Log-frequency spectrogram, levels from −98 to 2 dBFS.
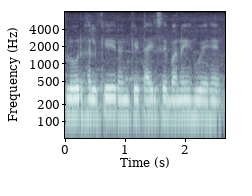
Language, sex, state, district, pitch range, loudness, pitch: Hindi, male, Arunachal Pradesh, Lower Dibang Valley, 115-125 Hz, -14 LUFS, 120 Hz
